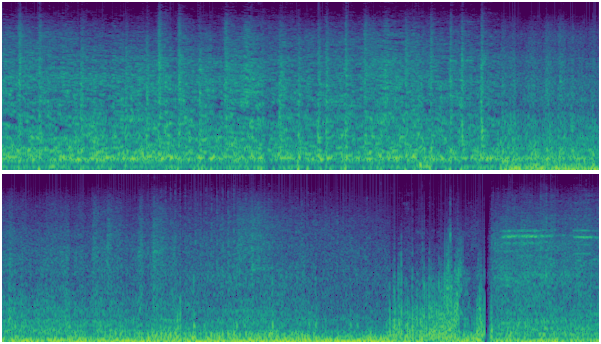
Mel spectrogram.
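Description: Passenger train running past on the track beside the road, its coaches clattering on the rails, mixed with wind rumble on the microphone of a moving bicycle.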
